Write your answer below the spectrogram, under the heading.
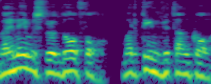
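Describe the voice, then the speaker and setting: Dark and mellow in tone, a man's voice sits at a medium pitch and is somewhat breathy. He talks at a fairly slow pace with lively intonation. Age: 70s. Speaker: cancer survivor. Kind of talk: testimony.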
